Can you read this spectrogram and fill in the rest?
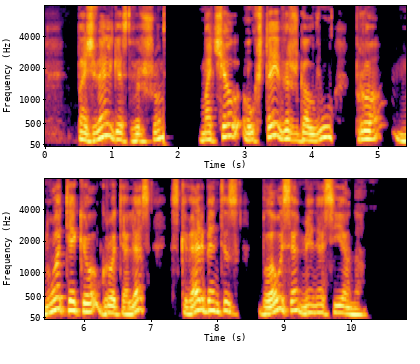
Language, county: Lithuanian, Utena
